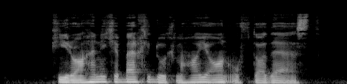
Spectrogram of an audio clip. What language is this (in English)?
Persian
